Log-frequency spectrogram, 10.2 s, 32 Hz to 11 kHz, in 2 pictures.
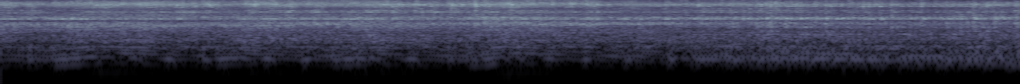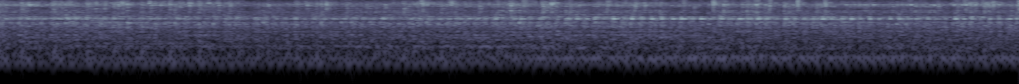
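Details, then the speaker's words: Suzuki A100 two-stroke motorcycle idling: harsh, loose rattle, "like a broken ship"; piston and crank bearings need checking, worn crankshaft bearings and scored piston suspected. "suaranya kayak kapal pecah Hai suaranya Udah kayak kapal pecah itu jadi yang harus dicek ini bagian seher untuk seher nya di cek bearing juga"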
